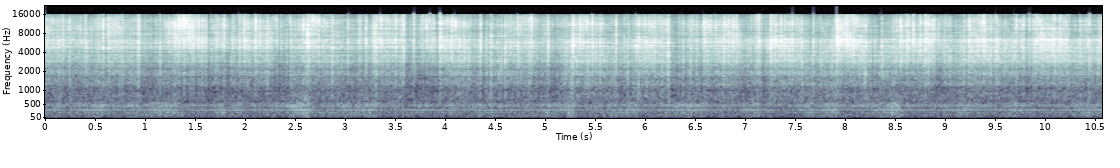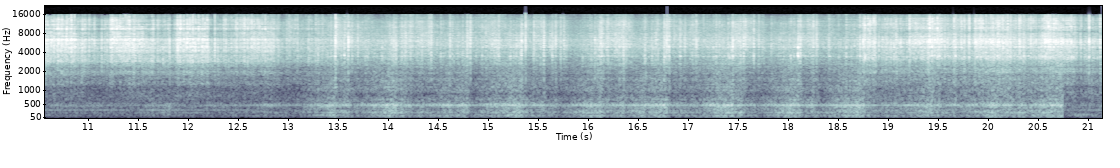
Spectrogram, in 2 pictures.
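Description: Pulsed stick-welding arc crackling and sizzling steadily as a 1/8-inch 6010 electrode burns at 120 amps, the pulse set at 1.5 Hz.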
